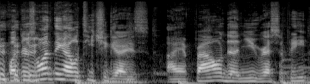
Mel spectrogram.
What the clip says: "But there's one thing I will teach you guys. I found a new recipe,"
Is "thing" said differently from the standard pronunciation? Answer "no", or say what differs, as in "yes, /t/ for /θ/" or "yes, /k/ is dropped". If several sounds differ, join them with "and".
no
